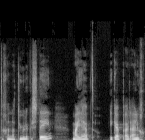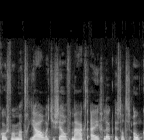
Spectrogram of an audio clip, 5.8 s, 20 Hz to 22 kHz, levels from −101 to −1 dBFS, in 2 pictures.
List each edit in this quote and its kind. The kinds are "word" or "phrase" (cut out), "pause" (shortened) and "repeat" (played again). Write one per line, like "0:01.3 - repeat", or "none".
none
